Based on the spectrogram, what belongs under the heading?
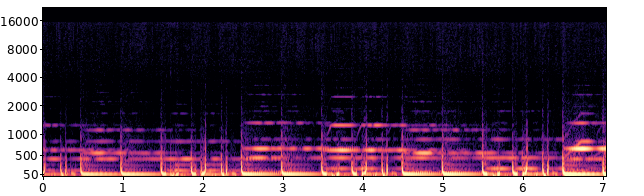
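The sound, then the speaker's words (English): An instrumental trance track plays alone, with a steady, pounding kick drum over a booming bass and sustained synth chords that step between notes; loud and continuous, with no voices. “Trance instrumental.”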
